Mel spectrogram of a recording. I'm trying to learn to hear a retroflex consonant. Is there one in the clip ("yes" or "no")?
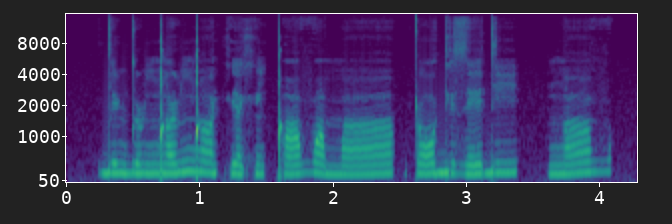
yes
